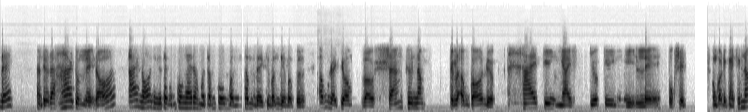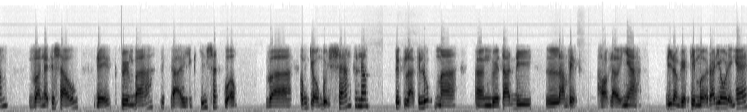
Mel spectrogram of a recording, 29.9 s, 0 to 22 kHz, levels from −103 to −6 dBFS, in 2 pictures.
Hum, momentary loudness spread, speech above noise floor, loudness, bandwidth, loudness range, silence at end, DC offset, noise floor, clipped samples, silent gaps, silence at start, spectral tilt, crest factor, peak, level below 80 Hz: none; 8 LU; 39 dB; -18 LUFS; 4.5 kHz; 3 LU; 0 s; under 0.1%; -56 dBFS; under 0.1%; 13.89-14.15 s; 0 s; -7 dB/octave; 16 dB; -2 dBFS; -60 dBFS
